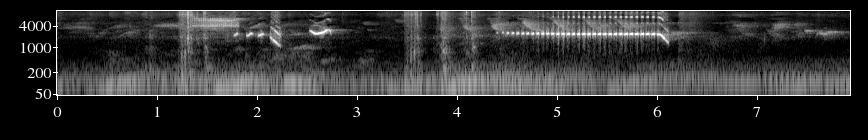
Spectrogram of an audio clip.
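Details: Sooty-headed bulbul (sirtu) song meant to rouse other birds: a few short chirps and a hooked whistle, then a long even trill of very fast repeated notes ending in a sudden drop, with a low hum throughout.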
